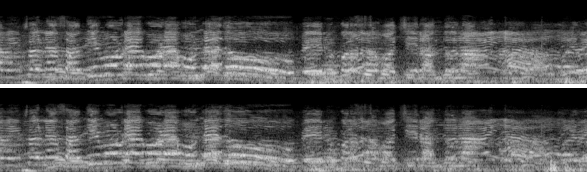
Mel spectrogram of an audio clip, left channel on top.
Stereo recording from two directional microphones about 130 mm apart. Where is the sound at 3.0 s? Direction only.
40° left (ahead or behind).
